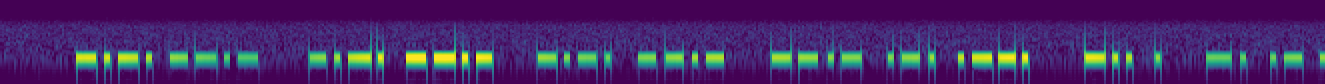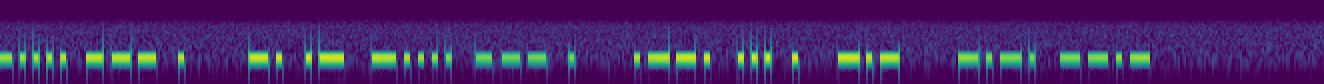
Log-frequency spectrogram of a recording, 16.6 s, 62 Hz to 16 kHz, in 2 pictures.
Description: Morse code, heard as a keyed tone, hand-sent with a bug key, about 28 wpm, 370 Hz, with fading. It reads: CQ CQ CQ QRP DE NA6OE NA6OE PSE K CQ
